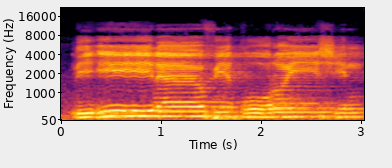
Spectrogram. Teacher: Ketika diwasalkan atau disambungkan kepada ayat yang kedua, hukum bacaannya berbeda, pendek, pendek. Jadi, hukum bacaannya lin.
